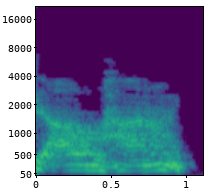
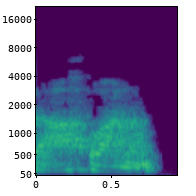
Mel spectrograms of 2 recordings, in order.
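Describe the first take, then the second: First: "avhanam" with the v before the h; careful "avhanam", v held, then h released; correct "avhanam". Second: "ahvanam" with the h before the v; wrong "ahvanam". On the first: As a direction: say "avhanam" as av-ha-nam. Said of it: "It is avhanam". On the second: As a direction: say "ahvanam" as ah-va-nam. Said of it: "not ahvanam". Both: Shown as a demonstration.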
